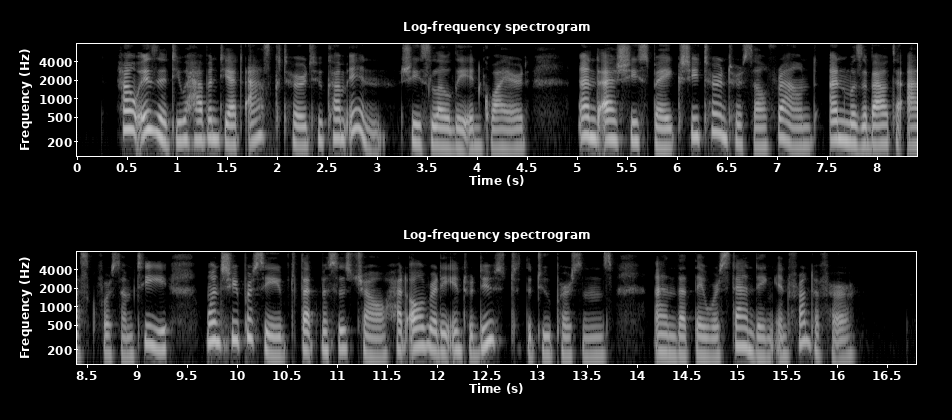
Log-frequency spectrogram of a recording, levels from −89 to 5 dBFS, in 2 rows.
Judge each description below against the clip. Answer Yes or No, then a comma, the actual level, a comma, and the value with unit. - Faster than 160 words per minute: Yes, average, 180 wpm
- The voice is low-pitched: No, high, 190 Hz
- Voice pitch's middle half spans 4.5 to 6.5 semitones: Yes, wide, 5.5 semitones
